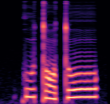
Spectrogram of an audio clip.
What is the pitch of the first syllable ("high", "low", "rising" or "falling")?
high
